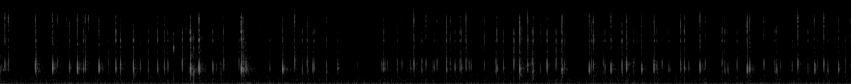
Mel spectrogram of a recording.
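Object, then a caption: Small plastic compact mirror. Long acrylic nails tap and scratch a small, round, hollow black plastic compact with a mirror, held close. The result is rapid, clicky taps with a hollow ring around 730 Hz and bright, dry scratches, each decaying almost instantly.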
